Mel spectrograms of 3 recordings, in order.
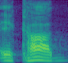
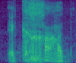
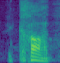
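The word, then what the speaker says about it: אחד: Not Echad. Echad. The Hebrew word Echad, when you pronounce it, it's got to be nasal.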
